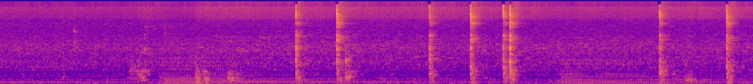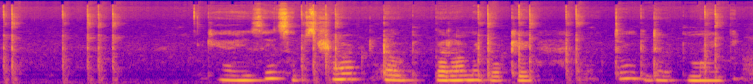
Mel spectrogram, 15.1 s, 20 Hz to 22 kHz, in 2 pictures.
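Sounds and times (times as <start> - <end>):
faint low hum: 0.0 - 15.0
mouse and keyboard clicks: 6.6 - 8.8, 12.3 - 13.5.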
